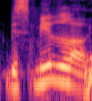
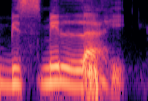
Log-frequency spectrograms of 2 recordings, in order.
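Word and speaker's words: بسم الله: Nah ya jangan sampai kita membaca Bismillahi bismillah jangan sampai bismillah ya tapi Bismillahi Nah kalau bismillah ya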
